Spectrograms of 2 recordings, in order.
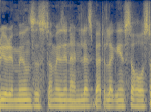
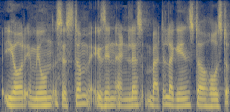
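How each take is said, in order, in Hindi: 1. यह काफ़ी तेज़ पढ़ा गया है। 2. यह धीरे पढ़ा गया है। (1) "नेचुरली आपको स्पीड में बोलना चाहिए थोड़ा" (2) "तो स्लो स्पीड में रीड करना है आपको"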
